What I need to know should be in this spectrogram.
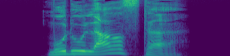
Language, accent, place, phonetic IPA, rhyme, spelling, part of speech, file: German, Germany, Berlin, [moduˈlaːɐ̯stɐ], -aːɐ̯stɐ, modularster, adjective, De-modularster.ogg
- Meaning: inflection of modular: 1. strong/mixed nominative masculine singular superlative degree 2. strong genitive/dative feminine singular superlative degree 3. strong genitive plural superlative degree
